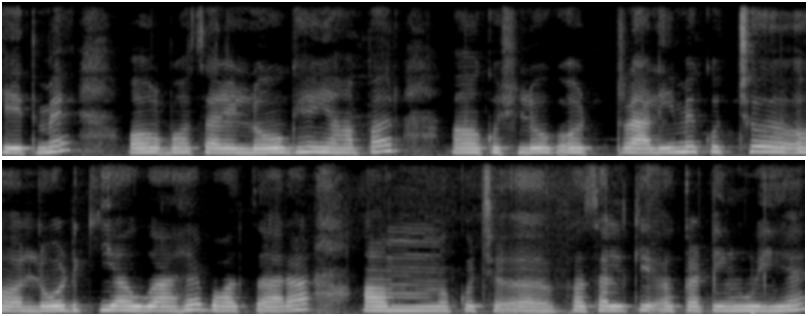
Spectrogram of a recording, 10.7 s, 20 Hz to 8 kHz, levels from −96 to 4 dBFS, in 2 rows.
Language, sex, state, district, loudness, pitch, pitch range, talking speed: Hindi, female, Uttar Pradesh, Budaun, -29 LUFS, 230 Hz, 225-245 Hz, 160 wpm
